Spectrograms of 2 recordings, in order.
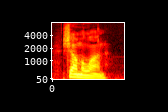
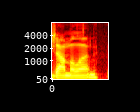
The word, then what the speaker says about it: Shyamalan: Shyamalan. – Is it pronounced Shyamalan? – Yeah. – I didn't want to. I was trying to be fancy. – It's Shyamalan.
